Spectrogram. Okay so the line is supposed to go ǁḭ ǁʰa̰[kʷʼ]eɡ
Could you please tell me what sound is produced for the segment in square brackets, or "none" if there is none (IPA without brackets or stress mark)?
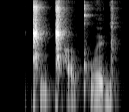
kʷʼ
